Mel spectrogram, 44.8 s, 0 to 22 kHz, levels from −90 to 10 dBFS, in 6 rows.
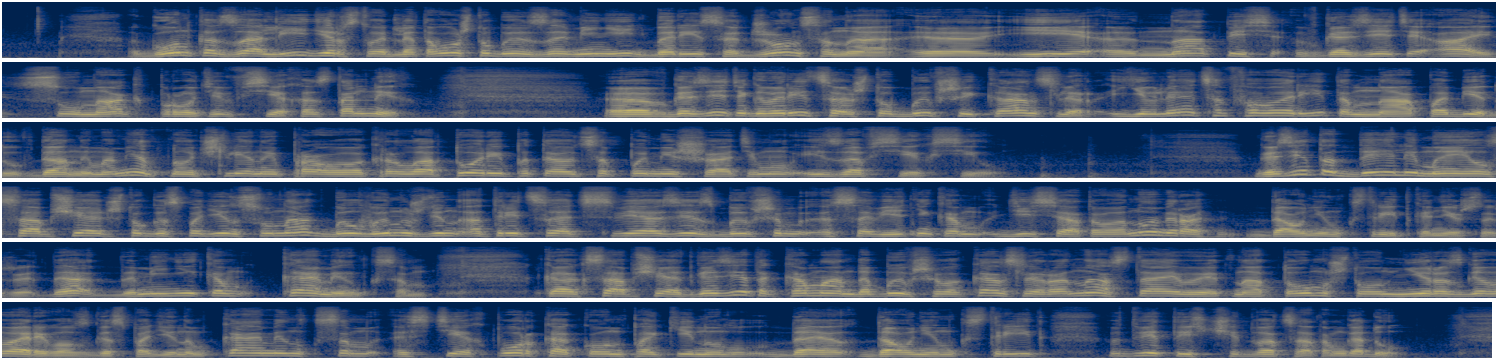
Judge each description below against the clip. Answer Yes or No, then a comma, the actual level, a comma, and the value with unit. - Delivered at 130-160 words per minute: No, average, 120 wpm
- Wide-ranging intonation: Yes, wide, 6.5 semitones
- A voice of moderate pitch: Yes, medium, 165 Hz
